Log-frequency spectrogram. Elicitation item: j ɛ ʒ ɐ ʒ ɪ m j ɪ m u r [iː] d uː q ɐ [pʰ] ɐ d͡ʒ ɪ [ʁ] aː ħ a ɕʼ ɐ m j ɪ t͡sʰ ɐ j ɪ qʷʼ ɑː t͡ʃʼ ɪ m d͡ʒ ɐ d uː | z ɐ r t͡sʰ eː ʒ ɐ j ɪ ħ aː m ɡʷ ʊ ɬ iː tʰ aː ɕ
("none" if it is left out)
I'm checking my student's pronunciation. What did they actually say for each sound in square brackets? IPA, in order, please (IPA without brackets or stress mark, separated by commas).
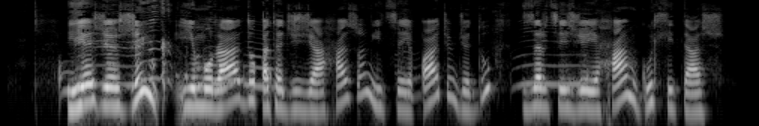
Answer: aː, tʰ, ʒ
